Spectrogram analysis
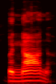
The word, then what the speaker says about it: banana: So you can hear that the second sound is stressed na. So the banana has three a's. So the second a is the stressed a. The first and the third arew a schwa sounds. Banana. Banana. So when you say it quickly, it's banana.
